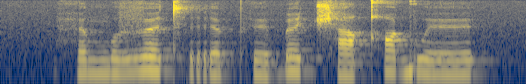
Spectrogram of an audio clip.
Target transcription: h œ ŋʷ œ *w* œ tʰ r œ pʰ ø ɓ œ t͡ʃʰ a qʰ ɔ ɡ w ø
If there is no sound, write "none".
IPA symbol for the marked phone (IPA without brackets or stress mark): v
